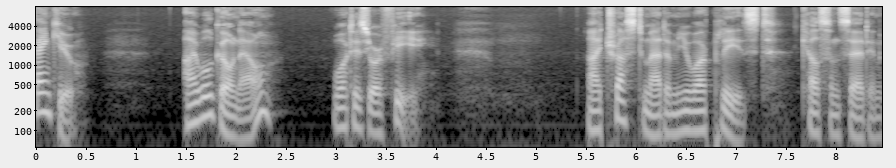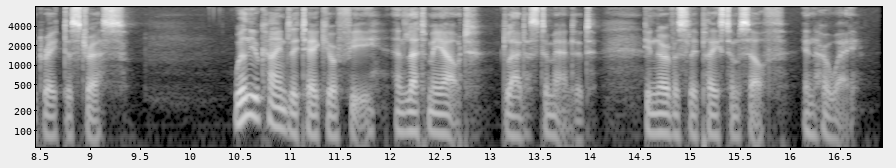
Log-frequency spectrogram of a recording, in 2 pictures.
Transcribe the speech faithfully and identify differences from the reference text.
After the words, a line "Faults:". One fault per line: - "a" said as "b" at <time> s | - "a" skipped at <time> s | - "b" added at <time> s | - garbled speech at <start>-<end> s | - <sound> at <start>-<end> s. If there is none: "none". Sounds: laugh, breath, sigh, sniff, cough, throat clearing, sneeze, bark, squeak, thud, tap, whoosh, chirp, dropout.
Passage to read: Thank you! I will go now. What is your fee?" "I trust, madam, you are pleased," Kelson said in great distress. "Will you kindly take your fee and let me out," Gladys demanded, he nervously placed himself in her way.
Thank you! I will go now. What is your fee?" "I trust, madam, you are pleased," Kelson said in great distress. "Will you kindly take your fee and let me out," Gladys demanded, he nervously placed himself in her way.
Faults:
none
